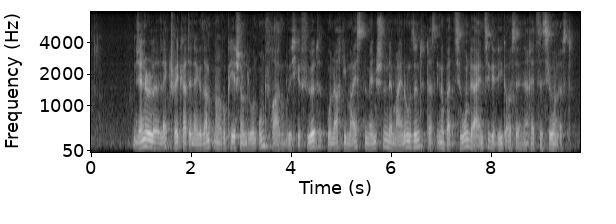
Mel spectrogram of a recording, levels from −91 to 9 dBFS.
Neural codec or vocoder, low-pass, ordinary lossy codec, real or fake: codec, 16 kHz, 2 kbps, FunCodec, trained on Chinese and English, 25 frames a second; none; none; fake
